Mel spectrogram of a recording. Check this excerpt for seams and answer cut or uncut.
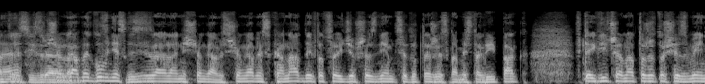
cut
